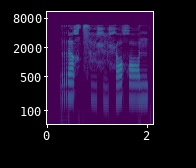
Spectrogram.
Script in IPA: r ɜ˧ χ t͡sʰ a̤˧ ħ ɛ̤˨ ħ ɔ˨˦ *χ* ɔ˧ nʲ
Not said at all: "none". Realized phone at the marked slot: χ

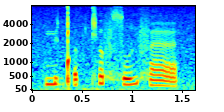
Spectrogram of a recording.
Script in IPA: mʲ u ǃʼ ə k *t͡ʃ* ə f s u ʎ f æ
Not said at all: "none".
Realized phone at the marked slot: cʰ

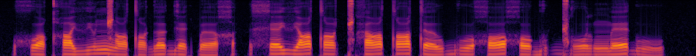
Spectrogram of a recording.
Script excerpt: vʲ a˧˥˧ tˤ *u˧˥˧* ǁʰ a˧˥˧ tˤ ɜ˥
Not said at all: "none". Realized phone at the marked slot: u˧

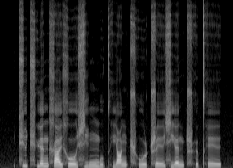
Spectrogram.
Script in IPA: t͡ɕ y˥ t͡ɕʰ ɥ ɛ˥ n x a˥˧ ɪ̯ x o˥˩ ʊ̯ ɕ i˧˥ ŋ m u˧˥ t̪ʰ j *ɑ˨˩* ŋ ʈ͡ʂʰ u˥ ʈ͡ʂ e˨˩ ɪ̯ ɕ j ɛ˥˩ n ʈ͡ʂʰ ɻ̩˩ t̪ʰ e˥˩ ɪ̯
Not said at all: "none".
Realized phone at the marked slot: ɑ˨˩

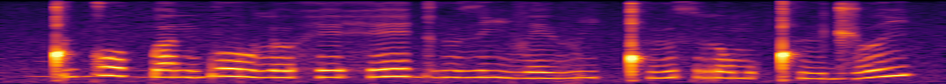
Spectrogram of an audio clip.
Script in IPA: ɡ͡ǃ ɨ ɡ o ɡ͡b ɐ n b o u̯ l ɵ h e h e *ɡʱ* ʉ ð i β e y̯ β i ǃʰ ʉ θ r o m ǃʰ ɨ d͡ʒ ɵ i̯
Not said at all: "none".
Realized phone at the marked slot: ɡʱ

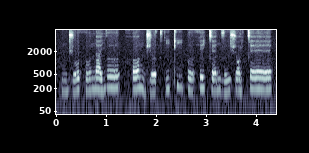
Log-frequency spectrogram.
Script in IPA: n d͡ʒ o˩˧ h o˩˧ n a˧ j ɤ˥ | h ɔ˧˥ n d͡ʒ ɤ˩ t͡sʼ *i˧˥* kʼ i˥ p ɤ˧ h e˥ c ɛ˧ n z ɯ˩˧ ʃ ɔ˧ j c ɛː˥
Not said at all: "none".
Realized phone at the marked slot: i˧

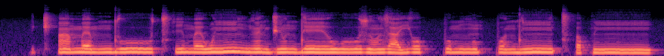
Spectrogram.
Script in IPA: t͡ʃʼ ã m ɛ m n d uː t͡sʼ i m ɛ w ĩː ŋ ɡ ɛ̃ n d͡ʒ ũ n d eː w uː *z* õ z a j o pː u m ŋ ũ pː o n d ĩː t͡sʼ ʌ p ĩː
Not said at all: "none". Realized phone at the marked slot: z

